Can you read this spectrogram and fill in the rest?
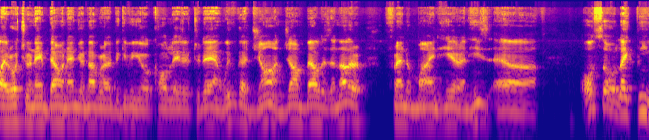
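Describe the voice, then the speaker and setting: A man from Lebanon hosting a livestream, pitching his coaching program persuasively and repeating phrases for emphasis. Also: slightly rough. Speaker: coach and host.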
